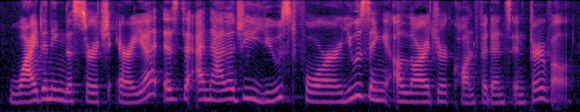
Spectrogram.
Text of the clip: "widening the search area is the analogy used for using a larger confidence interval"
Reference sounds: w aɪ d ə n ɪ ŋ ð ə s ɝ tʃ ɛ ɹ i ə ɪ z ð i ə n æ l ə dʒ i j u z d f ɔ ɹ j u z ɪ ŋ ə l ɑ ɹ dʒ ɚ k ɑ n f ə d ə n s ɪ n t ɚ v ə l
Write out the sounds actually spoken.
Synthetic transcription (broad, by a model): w aɪ d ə n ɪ ŋ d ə s ɝ tʃ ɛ ɹ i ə ɪ z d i ə n æ l ə dʒ i j u z d f ɔ ɹ j u z ɪ ŋ ə l ɑ ɹ dʒ ɚ k ɑ n f ə d ə n s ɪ n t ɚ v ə l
